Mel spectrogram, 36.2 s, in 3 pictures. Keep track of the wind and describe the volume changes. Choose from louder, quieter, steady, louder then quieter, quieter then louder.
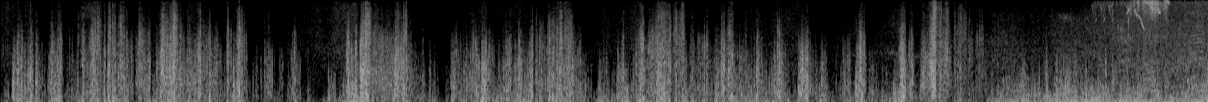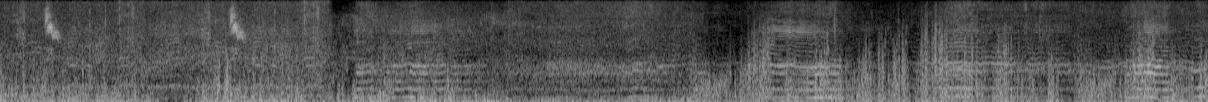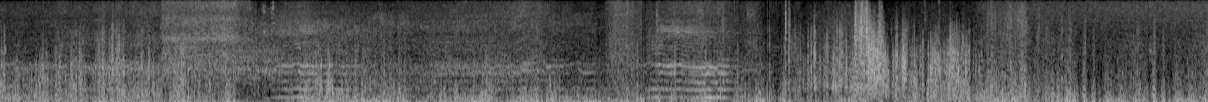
steady.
